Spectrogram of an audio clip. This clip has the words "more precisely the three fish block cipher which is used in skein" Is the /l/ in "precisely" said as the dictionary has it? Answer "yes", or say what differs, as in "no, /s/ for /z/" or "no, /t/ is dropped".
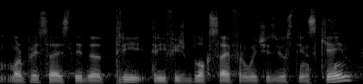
yes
